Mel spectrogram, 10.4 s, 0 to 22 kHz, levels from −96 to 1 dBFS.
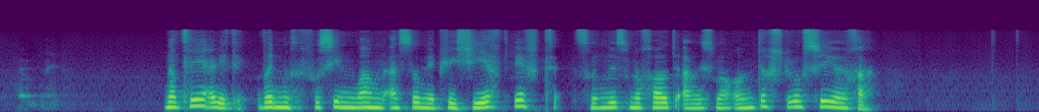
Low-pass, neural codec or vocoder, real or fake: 7.2 kHz; codec, 16 kHz, 0.5 kbps, FunCodec, trained on Chinese and English, 25 frames a second; fake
